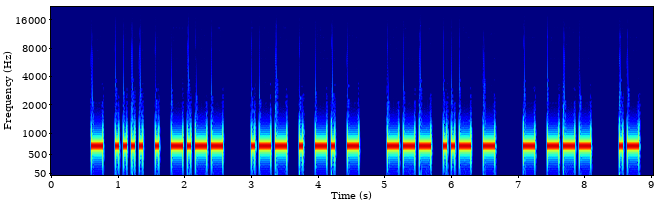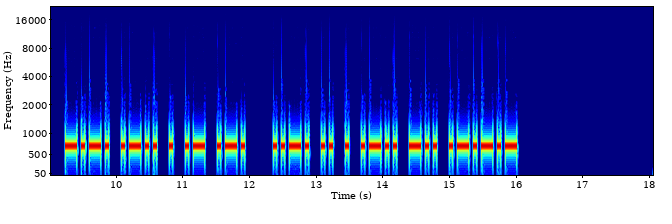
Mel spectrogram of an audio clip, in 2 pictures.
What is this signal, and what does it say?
Morse code, heard as a keyed tone, about 19 wpm, 700 Hz. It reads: THEY WENT OUT TO A CLEAR FIELD.
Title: Sentences from Top 1000 Words - Review Part 2 - 20wpm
